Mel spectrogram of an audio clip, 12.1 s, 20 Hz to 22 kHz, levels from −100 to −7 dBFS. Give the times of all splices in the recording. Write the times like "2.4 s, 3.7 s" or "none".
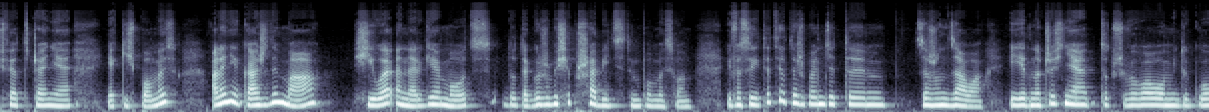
9.9 s, 11.1 s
